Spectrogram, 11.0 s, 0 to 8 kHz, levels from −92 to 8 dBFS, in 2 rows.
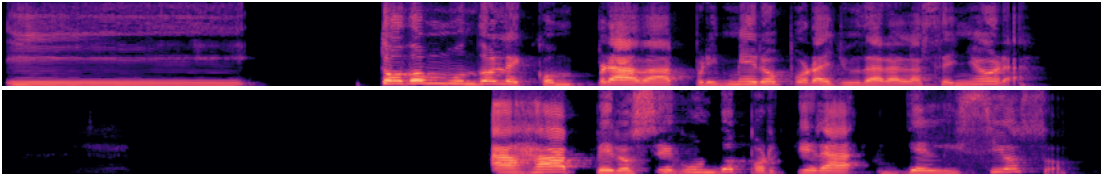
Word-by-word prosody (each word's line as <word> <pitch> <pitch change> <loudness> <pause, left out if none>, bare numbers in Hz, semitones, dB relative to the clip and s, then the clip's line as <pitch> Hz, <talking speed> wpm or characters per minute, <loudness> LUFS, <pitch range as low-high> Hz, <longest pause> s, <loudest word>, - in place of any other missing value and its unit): y 205 -3 -8 0.6
todo 300 0 +8
mundo 275 -2 +1
le 255 -4 -2
compraba, 200 -1 +2
primero, 225 +3 -3
por 220 -3 -2
ayudar 180 -1 -1
a - - +1
la 160 0 -4
señora. 205 +11 -6 2.7
Ajá, 245 +4 +6
pero 200 -2 +2
segundo 230 +6 -3
porque 215 -2 -7
era 205 +1 +1
delicioso. 190 - -6
205 Hz, 95 wpm, -20 LUFS, 190-230 Hz, 2.7 s, todo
